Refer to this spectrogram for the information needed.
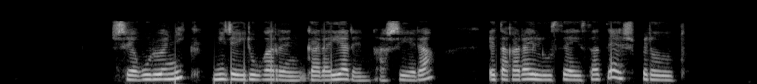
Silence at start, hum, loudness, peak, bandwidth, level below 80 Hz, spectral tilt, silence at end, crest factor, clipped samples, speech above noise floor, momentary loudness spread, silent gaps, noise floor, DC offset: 1.1 s; none; -22 LUFS; -4 dBFS; 8.2 kHz; -60 dBFS; -3.5 dB/octave; 0.75 s; 18 dB; under 0.1%; 62 dB; 7 LU; none; -83 dBFS; under 0.1%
